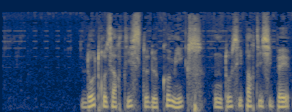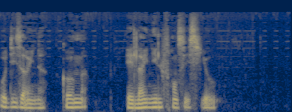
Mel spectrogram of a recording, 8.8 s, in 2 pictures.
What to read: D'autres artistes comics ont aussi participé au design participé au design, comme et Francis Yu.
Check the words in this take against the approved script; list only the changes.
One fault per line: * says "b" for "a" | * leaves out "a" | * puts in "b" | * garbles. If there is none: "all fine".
* puts in "de"
* leaves out "participé au design"
* puts in "Leinil"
